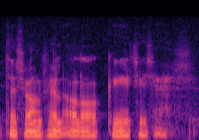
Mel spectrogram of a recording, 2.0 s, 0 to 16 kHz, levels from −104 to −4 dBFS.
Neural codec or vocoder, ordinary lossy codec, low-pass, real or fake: none; none; 10.8 kHz; real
